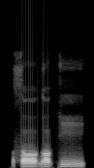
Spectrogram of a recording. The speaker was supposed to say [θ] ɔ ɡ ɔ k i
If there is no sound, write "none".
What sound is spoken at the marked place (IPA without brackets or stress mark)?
θ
